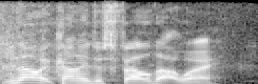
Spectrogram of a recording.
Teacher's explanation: actually oftentimes drops both sounds in the word that and pronounces it just as a instead of that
